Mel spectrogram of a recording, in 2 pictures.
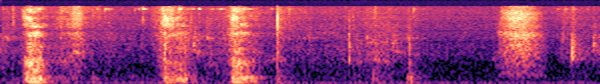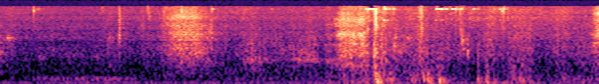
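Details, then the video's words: Jack Russell Terrier named Pickle playing its daily tug of war indoors, giving short low growls in bursts at about one second apart, then a longer pause before two more growls near the end; steady low hum beneath. "Pickle - The Killer Jack Russell"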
